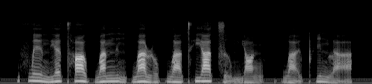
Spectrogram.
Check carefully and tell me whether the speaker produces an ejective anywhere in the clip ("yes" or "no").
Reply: no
